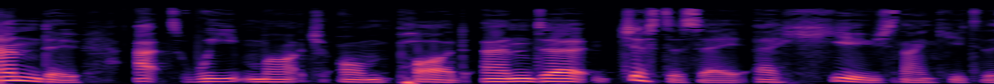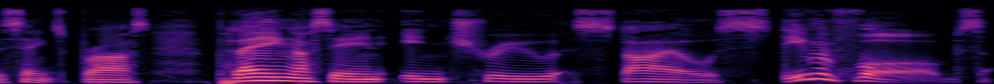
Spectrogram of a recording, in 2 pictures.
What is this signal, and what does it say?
Speech in English. There is no code.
